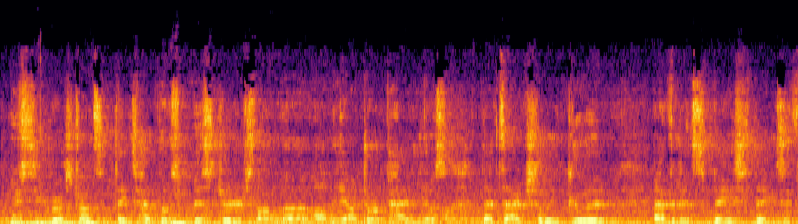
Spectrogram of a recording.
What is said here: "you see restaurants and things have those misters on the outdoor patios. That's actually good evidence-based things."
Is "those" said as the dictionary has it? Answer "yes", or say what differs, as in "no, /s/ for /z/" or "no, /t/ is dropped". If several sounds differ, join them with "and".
yes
